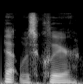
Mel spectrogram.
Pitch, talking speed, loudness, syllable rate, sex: 95 Hz, 215 wpm, -17 LUFS, 4.0 syllables/s, male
